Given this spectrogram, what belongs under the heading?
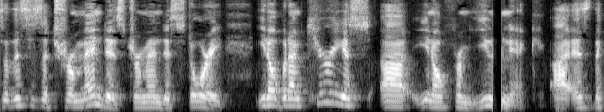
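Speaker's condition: No condition

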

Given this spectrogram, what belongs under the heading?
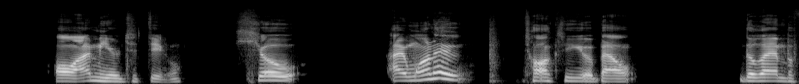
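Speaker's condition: Cerebral palsy; lifelong

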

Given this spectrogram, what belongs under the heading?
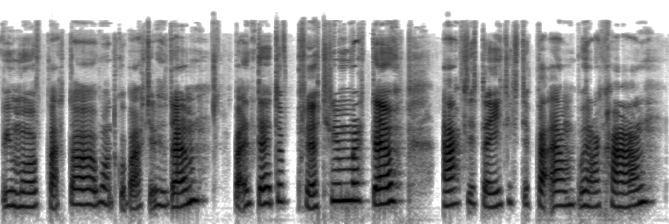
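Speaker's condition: Deafness; congenital deafness, born deaf

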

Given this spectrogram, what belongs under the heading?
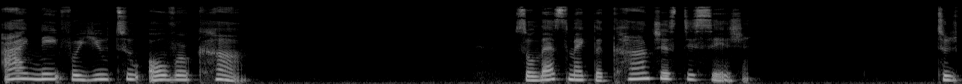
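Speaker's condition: No condition

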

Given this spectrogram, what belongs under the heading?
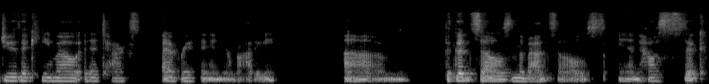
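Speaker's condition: No condition

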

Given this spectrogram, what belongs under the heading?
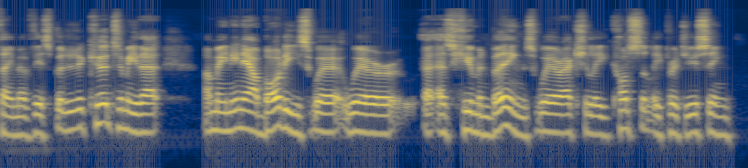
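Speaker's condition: No condition

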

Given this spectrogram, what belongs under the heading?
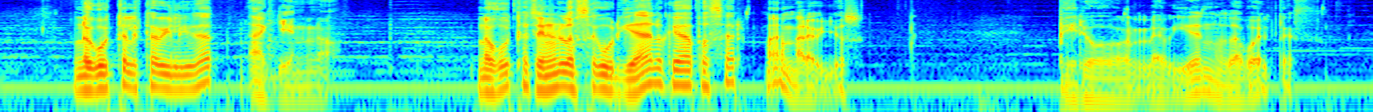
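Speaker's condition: No condition

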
